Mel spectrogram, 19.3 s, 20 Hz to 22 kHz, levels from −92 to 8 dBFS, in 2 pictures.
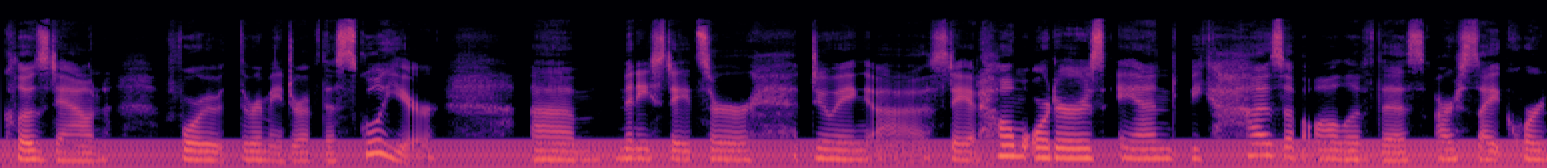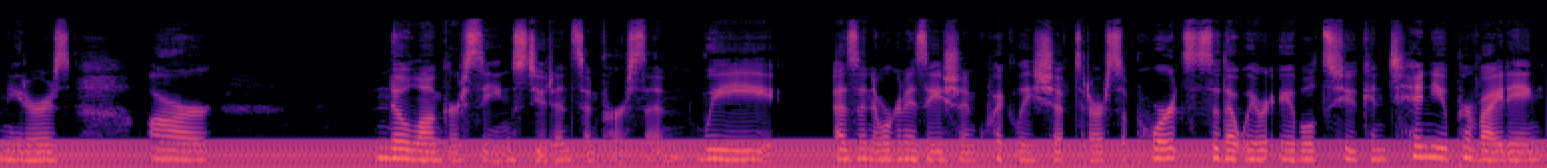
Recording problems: electrical hum; loud; throughout; 50 Hz, 8 dB below the speech

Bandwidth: 14.5 kHz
